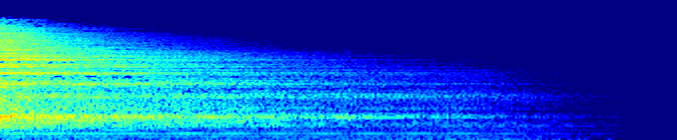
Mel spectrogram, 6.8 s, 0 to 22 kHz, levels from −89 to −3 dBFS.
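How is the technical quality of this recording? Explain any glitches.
Two short glitches interrupt this sound recording, both brief decoding or delivery faults.

From 3.45 to 3.51 s a corrupt frame was decoded: damaged bits in roughly three consecutive compressed frames were played as if valid, so misread gains and codes placed energy at wrong frequencies. The result is a quick chirp or noisy blip lasting about 60 ms. On a spectrogram it shows as a small block of unrelated energy with sharp vertical edges at the frame boundaries.

At 5.14 to 5.18 s chunks play out of order: a 10 ms chunk arrived late and was played three chunks after its proper place, so the following chunks come first and the stray one is spliced in behind them. Nothing is missing, but the sound briefly jumbles. The waveform shows three abrupt discontinuities within about 40 ms where segments fail to line up.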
